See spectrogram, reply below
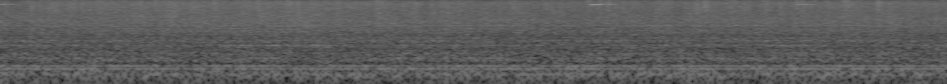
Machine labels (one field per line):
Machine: fan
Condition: normal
